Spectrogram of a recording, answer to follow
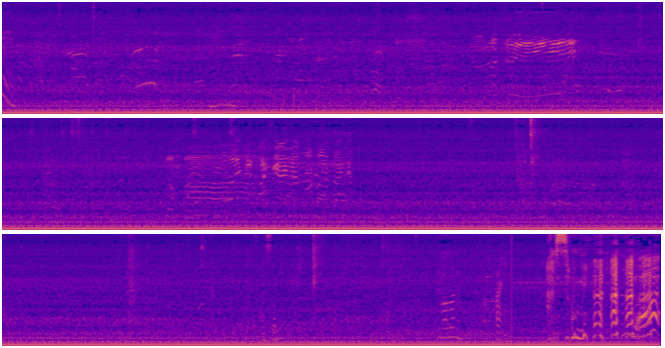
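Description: A steady, unbroken low rumble, the kind given off by distant road traffic, with faint higher wavering sounds about six and again about eleven seconds in.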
